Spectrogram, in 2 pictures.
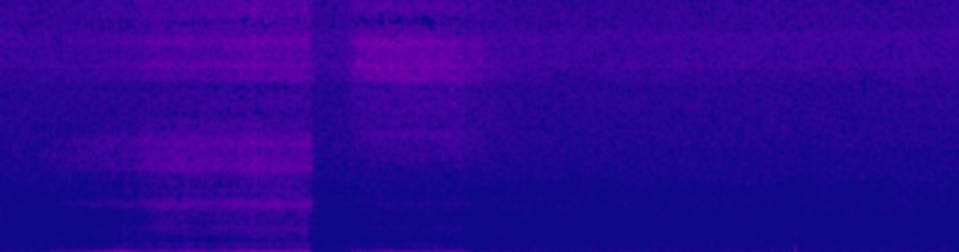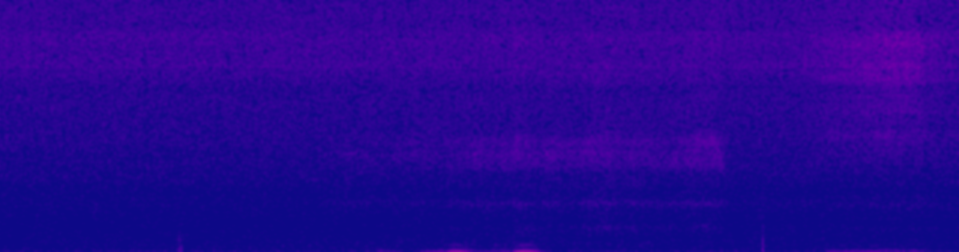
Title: Doggie snoring 💤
